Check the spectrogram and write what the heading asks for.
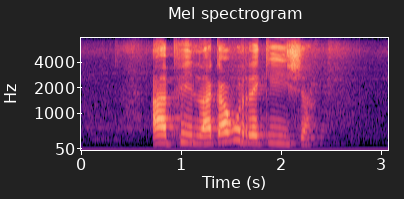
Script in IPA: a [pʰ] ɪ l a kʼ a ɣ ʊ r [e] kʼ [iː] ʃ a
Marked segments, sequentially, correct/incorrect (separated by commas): correct, correct, correct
